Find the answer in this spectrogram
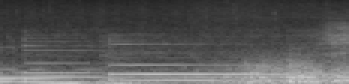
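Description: Acoustic and electric guitar playing held notes, changing a few times, in a slow folk-reggae instrumental passage. A grainy rustling sound builds near the end.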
